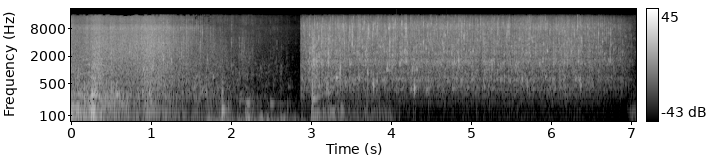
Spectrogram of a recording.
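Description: Splashing, rushing water, with a splash at the start. About three seconds in it cuts abruptly to a second steady stretch of running water, which fades out near the end.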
